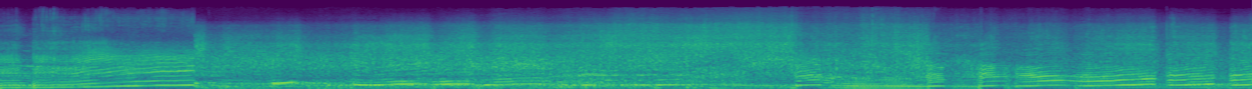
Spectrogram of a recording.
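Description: Rally car engines revving hard under acceleration, the pitch climbing and dropping back with each gear change. The sound changes abruptly about two seconds in as a different car takes over, and the shifts come quickly near the end.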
